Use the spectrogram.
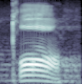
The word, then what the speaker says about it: طا: آتا ہے حروف مستعلیہ طا، اس کے اوپر مد نہیں ہے تو اس کو ہم نے لمبا نہیں کرنا، موٹا پڑھنا ہے۔ تا اور طا میں فرق ہے، تو یہ ہے طا طا۔ اس کے بعد حروف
